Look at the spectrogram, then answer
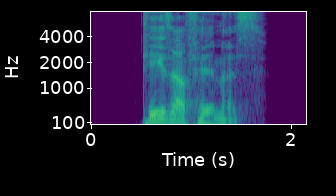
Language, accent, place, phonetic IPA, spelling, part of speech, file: German, Germany, Berlin, [ˈteːzaˌfɪlməs], Tesafilmes, noun, De-Tesafilmes.ogg
- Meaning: genitive singular of Tesafilm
